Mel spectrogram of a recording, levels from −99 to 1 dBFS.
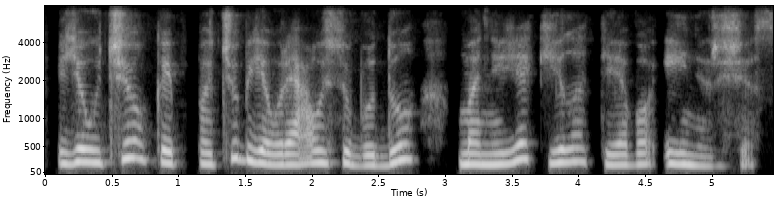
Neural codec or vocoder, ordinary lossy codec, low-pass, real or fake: none; Opus, 24 kbps; 7.2 kHz; real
